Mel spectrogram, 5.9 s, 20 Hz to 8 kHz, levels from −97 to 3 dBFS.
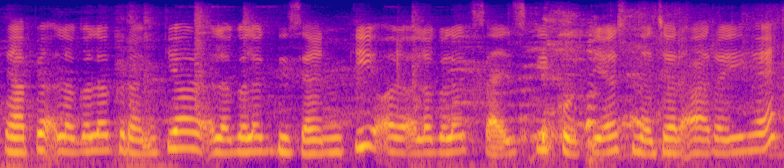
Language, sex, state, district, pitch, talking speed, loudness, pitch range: Hindi, male, Gujarat, Gandhinagar, 220 Hz, 215 wpm, -17 LUFS, 210-240 Hz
